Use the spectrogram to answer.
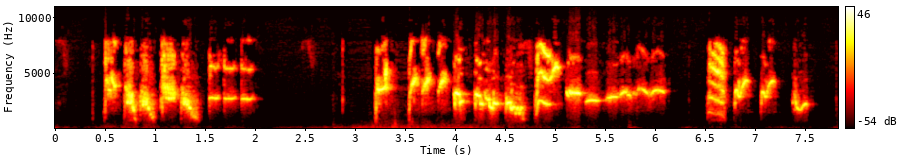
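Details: Asian pied starling masteran song: rapid chattering chirps, steady whistled tones, then a long run of warbled, descending and rippling notes with a few scattered chirps at the end.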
